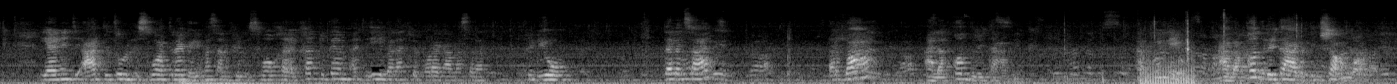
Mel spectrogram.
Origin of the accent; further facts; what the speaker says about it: Egypt; وانكرت ان ممكن هنا الشفاء يبقى عندنا في مصر مثلا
